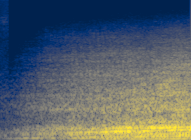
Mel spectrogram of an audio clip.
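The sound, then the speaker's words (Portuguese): A truck approaches, its deep engine rumble swelling steadily louder over a couple of seconds as it draws near, with no voices present. “Só um momento caminhão vai tá passando.”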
